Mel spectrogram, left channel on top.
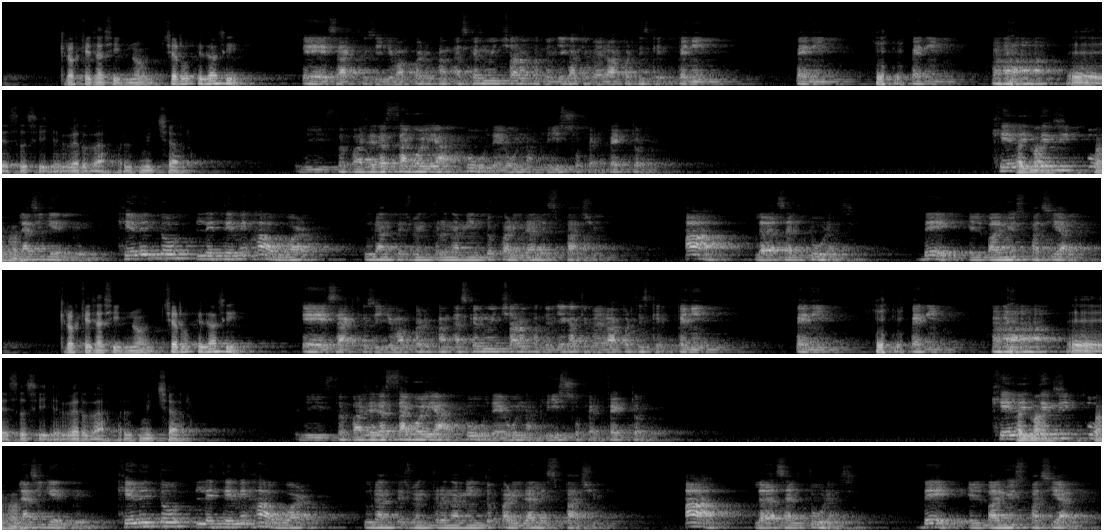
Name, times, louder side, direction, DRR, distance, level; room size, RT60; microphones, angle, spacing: voice 1, 0.6-2.4 8.7-9.0 10.0-10.1 10.6-12.8 21.1-21.5 21.9-22.2, equal, 25° right, 9 dB, 1.3 m, -24 dB
voice 2, 3.0-7.2 7.9-8.4 9.1-9.5 9.9-10.5 13.9-17.5 20.9-25.1 25.6-28.1 28.8-29.2 29.5-30.5 31.2-32.8, right 1 dB, 75° right, 3 dB, 4.9 m, -27 dB
30.0 x 10.5 x 8.5 m, 1.2 s
head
